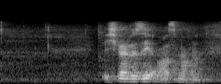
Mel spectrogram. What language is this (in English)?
German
